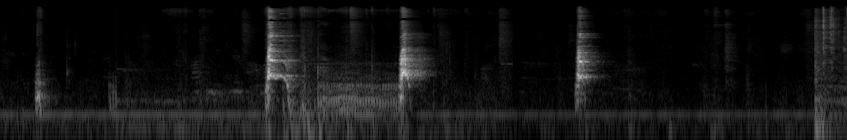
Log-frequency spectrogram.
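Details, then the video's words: Trying to scare off a herd of deer, Olive the cavapoo lets out three sharp, single barks spaced a few seconds apart. There is a faint low rumble after the first bark and near silence between barks. "My Dog Tries to Scare Off Deers But They Are Not Too Worried"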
